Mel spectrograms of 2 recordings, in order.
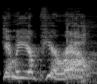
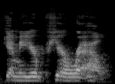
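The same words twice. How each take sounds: First: Mock yell, higher and much louder; raised-voice retold demand; urgent demand. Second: Said in the usual way. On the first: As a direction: insist loudly, imitating an impatient friend. Friend repeats her demand more urgently.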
